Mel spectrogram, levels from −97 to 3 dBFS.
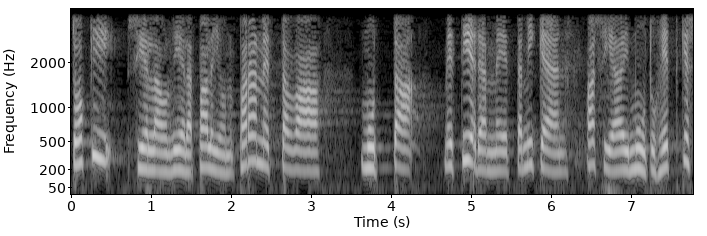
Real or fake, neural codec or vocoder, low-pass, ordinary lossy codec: real; none; 3.6 kHz; none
